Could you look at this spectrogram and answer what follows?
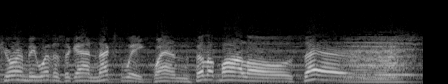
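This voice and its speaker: A male radio announcer giving the show's credits in a crisp, formal manner. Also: high-pitched, animated, measured pace, lo-fi sound. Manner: crisp, formal sign-off delivery. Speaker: show announcer. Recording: old radio broadcast with music.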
